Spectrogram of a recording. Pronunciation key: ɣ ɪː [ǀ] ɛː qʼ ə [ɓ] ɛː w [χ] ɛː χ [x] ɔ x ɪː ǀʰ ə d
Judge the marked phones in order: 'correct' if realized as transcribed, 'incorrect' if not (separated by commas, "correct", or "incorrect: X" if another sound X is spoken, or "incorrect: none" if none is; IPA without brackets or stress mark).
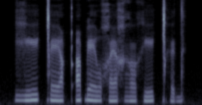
correct, correct, correct, incorrect: ɣ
